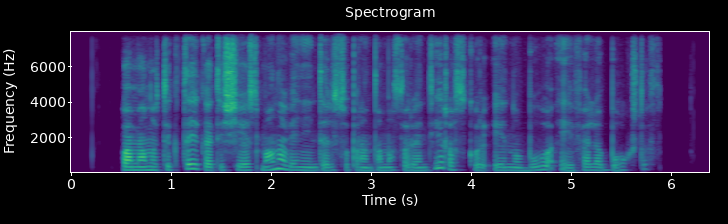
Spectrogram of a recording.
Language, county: Lithuanian, Utena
